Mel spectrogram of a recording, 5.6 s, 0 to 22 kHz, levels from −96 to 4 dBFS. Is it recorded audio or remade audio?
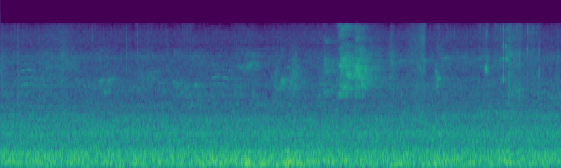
recorded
